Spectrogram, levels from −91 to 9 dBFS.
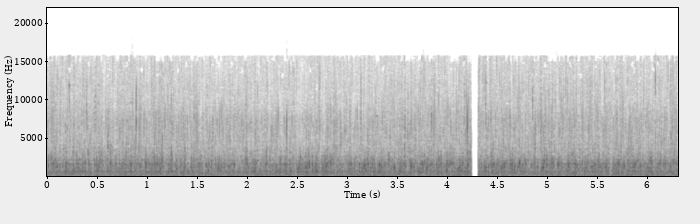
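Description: Everyday sounds, about 6 s long, marred by two faults. A repeated buffer occurs at 0.49 s and again at 4.81 s. Each is heard as a tiny click-buzz where one 1.33 ms block, which fits a 64-sample buffer, played four and then three extra times. On the waveform this shows as identical miniature cycles butted together with hard joins. On a spectrogram it is a thin vertical stripe with a 750 Hz comb. Between 4.26 and 4.33 s the sound drops out completely for 69 ms and then resumes, likely a Bluetooth stall where delayed packets let the headphone buffer run dry. It appears as a near-flat line on the waveform and a blank vertical band across all frequencies on the spectrogram.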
